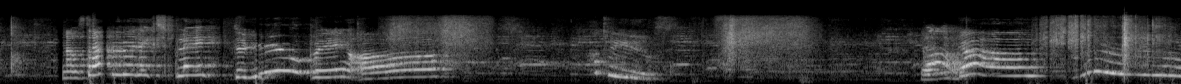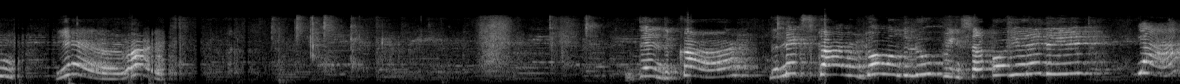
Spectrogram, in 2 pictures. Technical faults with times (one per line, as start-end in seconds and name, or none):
0.51-2.90 repeated packet loss (robotic sound)
10.29-10.95 repeated packet loss (robotic sound)
11.49-12.54 repeated packet loss (robotic sound)
13.00-14.45 repeated packet loss (robotic sound)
